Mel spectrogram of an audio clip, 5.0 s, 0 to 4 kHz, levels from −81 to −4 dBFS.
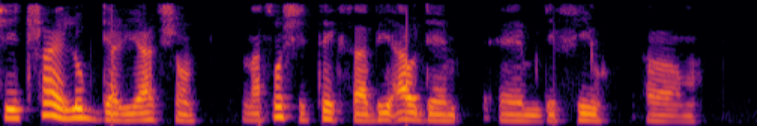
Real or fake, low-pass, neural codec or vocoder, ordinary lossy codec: real; 3.6 kHz; none; AAC, 32 kbps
